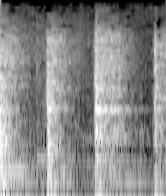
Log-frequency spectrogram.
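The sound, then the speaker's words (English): Three dull, hard knocks on wood, roughly half a second apart, as a just-sawed piece of wood around the doorknob is struck out of a bathroom door, with a low rumbling background between blows. “The piece of wood around the doorknob that I just sawed.”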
